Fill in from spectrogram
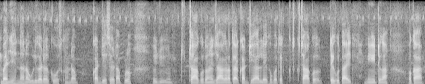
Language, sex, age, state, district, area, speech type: Telugu, male, 18-30, Telangana, Vikarabad, urban, spontaneous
